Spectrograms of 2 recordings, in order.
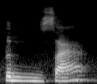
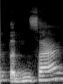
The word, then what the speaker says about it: tinh xá: gọi là tinh xá tinh xá chứ không phải Tịnh Xá nha Bây giờ mình đọc hơi trại là chữ tịnh xá đó chứ đúng đọc là đúng cách cách đọc là tinh Xá là cái nhà trong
